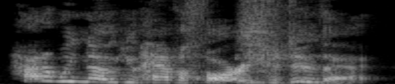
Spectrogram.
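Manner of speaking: high, doubting challenge; skeptical crowd. Retold or imitated. Crowd questioning Jesus, a hint of sceptical challenge. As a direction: question his right to forgive. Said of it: "And people say".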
